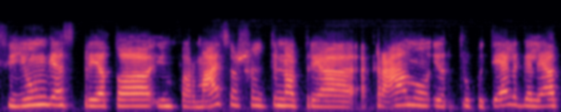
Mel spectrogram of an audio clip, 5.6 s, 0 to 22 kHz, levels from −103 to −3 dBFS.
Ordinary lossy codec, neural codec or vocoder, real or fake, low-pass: Opus, 24 kbps; vocoder, 44.1 kHz, 128 mel bands, Pupu-Vocoder; fake; 10.8 kHz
